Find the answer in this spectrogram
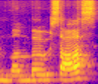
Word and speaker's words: mambo sauce: Mambo sauce was invented in DC. Mambo, some people pronounce it mumbo sauce, is a sweet and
